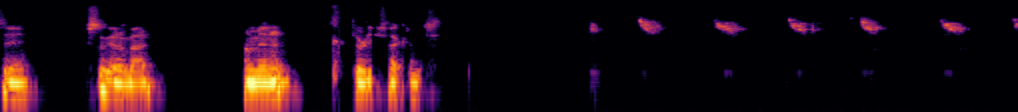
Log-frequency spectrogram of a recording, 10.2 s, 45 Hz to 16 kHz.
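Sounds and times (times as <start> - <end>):
speech: 0.0 - 1.6, 2.4 - 4.4
bird chirping through an open back door: 5.8 - 10.1.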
